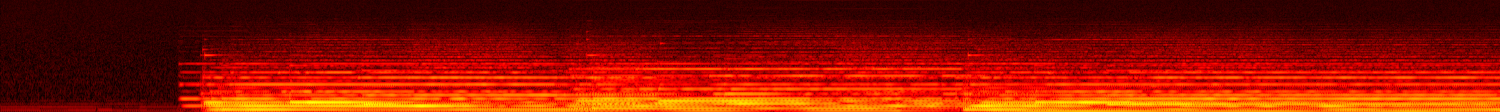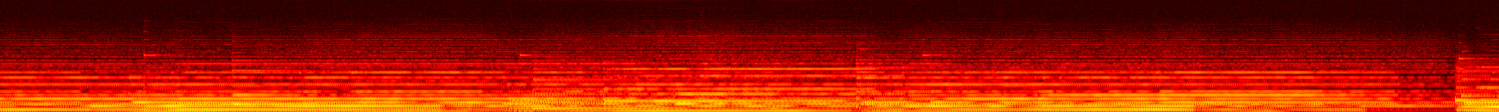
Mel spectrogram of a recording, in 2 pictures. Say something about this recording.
Music > Multiple instruments
Shadowst splash
Various keyboards layered to crate symphonic feeling. Blended through Audacity. Ideal for transition or under credits.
